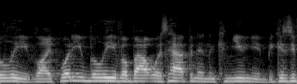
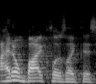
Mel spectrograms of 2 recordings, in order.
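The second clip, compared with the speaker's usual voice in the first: mock defensive delivery. Retelling a friend's reply after being asked about his hoodie: imitating someone getting defensive. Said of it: "immediately gets into defensive mode".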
